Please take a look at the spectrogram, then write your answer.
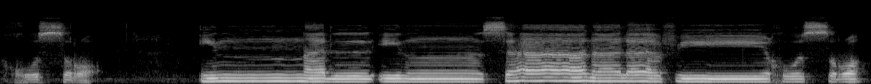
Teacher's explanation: را سے پہلے والے الفاظ کے اوپر اگر زبر پیش آ جائے تب بھی را کو پر پڑھا جائے، اور اگر اس سے پچھلے الفاظ کے اوپر پیش یا زبر آ جائے، اب جیسے سین کے اوپر جزم ہے اور اس سے پچھلے الفاظ کے اوپر پیش آ رہا ہے، تو تب وقف کرتے ہوئے را کو پر پڑھیں گے یعنی موٹا پڑھیں گے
